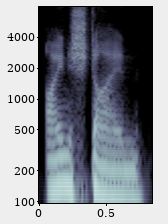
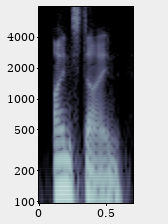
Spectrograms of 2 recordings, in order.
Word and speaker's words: Einstein: And again, 40% of the time, the AI says Einstein, which no English speaker says unless they're a prick, basically. Unless they're a prick who wants to show off how great their German pronunciation is. But the fact is, yes, Einstein may have been the guy's name, but the way it's said in North American English is Einstein.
